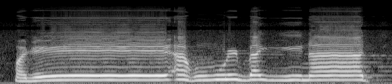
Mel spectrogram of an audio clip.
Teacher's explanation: وأمال جيء على أربع حركات ابن ذكوان عن ابن عامر وخلف العاشر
